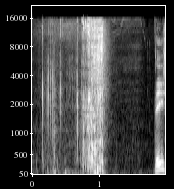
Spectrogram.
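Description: Upholstered seat cushions being lifted and handled, a short rustling and scuffing of fabric that is loudest about a second in, then stops.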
